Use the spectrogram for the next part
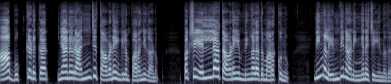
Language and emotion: Malayalam, angry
